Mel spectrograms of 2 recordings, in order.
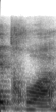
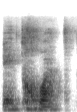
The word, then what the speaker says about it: étroite: Y étroit se vuelve étroite. Esta última consonante que no se pronunciaba en la versión de masculino, sí se pronuncia en la versión de femenino, ya que yo agregué una E al final.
